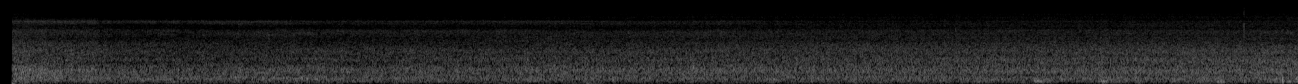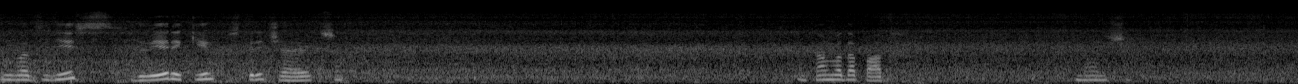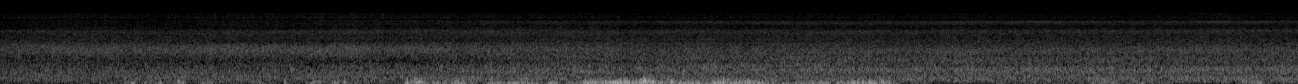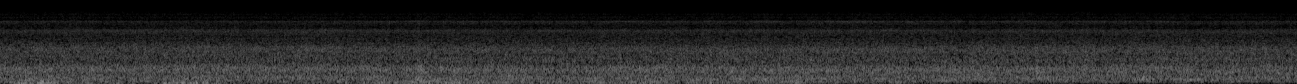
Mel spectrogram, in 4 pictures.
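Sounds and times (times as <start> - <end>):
wind buffeting microphone: 29.0 - 35.0.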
